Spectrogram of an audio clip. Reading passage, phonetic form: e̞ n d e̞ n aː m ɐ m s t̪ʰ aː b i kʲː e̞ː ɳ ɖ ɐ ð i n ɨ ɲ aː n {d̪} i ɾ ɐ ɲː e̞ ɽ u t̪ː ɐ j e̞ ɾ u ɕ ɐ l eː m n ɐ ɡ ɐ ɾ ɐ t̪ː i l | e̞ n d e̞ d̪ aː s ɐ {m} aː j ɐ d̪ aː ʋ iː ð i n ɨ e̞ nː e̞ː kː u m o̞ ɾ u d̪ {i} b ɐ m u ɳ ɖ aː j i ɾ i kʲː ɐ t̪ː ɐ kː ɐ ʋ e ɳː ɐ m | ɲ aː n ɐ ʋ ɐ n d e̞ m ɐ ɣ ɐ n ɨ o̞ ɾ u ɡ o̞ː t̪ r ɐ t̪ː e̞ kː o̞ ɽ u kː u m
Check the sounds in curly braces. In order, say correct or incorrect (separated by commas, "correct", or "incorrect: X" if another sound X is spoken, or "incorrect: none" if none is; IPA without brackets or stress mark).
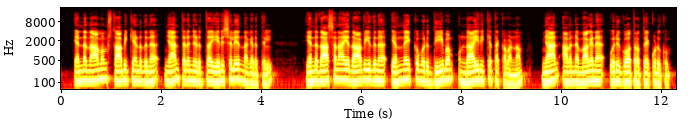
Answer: incorrect: t̪, incorrect: n, incorrect: iː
